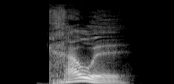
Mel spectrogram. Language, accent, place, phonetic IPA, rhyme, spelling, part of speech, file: German, Germany, Berlin, [kʁaʊ̯l], -aʊ̯l, kraul, verb, De-kraul.ogg
- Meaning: 1. singular imperative of kraulen 2. first-person singular present of kraulen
